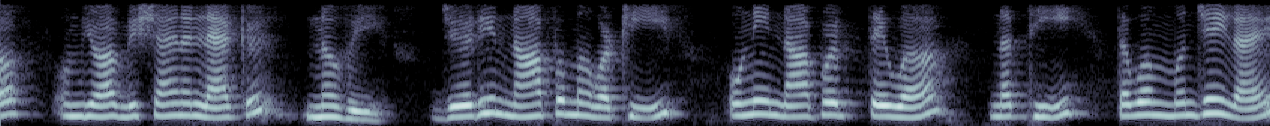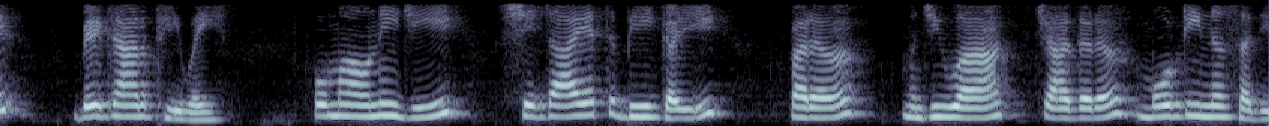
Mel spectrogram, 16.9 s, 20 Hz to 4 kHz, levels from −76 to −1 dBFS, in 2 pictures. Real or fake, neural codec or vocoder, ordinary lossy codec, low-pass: fake; codec, 16 kHz, 0.5 kbps, X-Codec, WavLM features, trained on Multilingual LibriSpeech; none; 3.6 kHz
